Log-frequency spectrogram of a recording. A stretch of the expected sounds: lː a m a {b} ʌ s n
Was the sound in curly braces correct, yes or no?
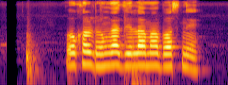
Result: yes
